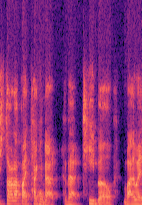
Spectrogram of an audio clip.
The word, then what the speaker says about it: Tiebout: You start off by talking about TIBO. By the way, it's pronounced TIBO. That's a thing that's always confusing to everybody, but it is pronounced TIBO.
